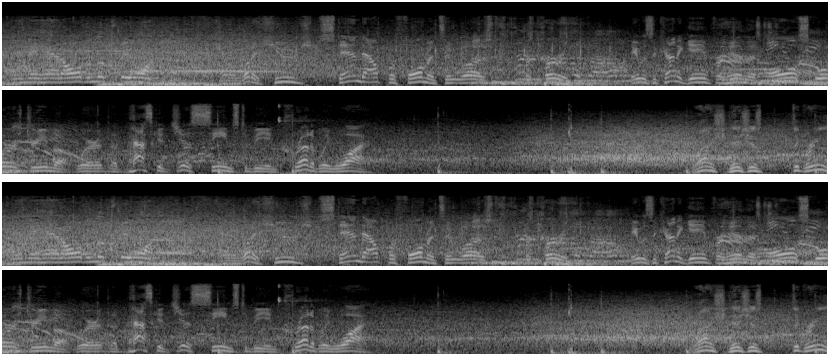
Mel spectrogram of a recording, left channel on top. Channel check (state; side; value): normal; both; correlation 0.73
